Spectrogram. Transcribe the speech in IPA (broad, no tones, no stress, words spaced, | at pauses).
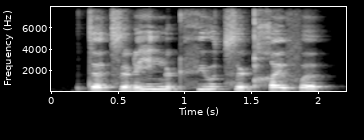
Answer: tət͡səɳinʊʈ fʲut͡sɯʈ χɪfə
